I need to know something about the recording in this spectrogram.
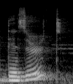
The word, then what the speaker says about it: desert: وناخد بالنا الفرق بقى بين desert وكلمة حلويات اللي بتبقى في المينيو اسمها desserts desserts desert، يبقى desert و desert desert و desert، في اختلاف كبير جدا، بقولها the desert the desert the desert.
